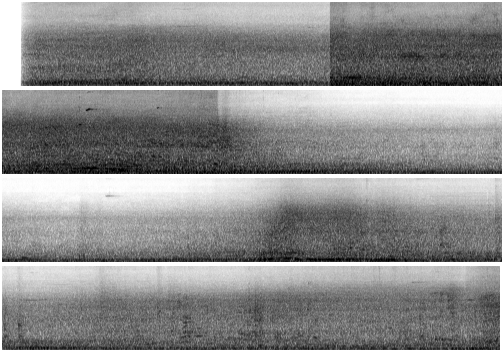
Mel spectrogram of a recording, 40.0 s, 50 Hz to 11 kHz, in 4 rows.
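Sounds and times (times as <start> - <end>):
scooters and cars passing: 0.4 - 39.9.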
